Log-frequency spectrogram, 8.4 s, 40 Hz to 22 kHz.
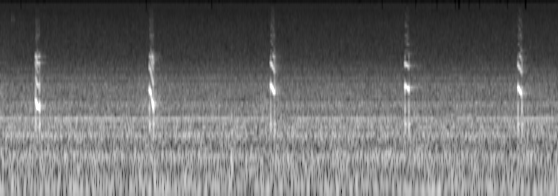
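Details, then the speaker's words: RespAlert breath monitor for animals, diode sensor, running on its own battery, switched from tone to beep mode: short beeps about every two seconds, roughly 35 a minute, one per detected breath, over a steady hum. "Oh, that turns the tone off. Oh, that just makes a beep only when you breathe."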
